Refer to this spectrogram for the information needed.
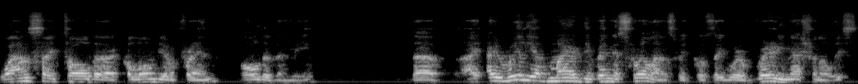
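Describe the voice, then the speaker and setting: A man speaks with a Spanish accent at a moderate pace. He leaves long, frequent pauses. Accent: clear Spanish accent in English. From Mexico. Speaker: geophysicist. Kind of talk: webinar presentation.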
